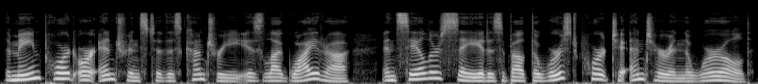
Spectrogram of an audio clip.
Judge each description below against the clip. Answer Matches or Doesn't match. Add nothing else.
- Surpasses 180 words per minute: Matches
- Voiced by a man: Doesn't match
